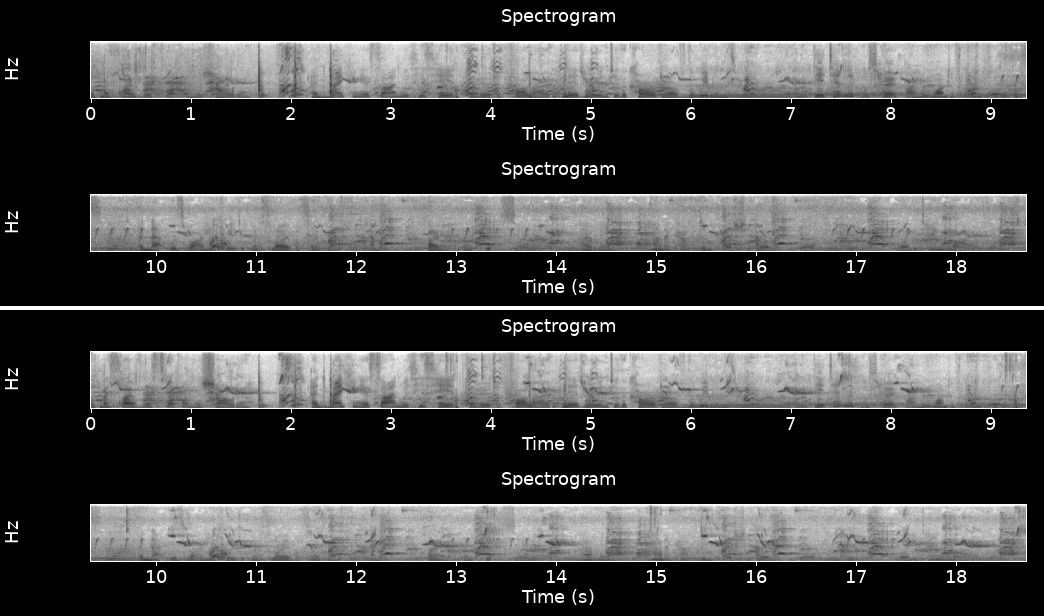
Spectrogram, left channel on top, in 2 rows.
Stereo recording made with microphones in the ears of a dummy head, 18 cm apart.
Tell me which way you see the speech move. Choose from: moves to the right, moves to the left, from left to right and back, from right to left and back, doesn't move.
moves to the left.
